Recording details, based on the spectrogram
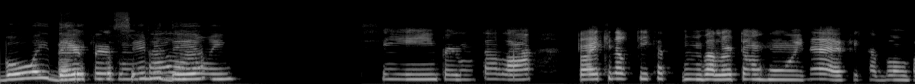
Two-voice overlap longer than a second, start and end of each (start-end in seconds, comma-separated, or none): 0.5-2.1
